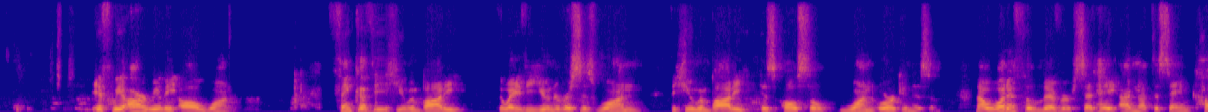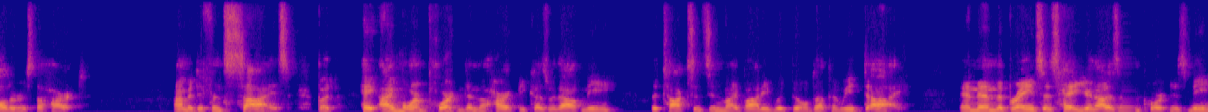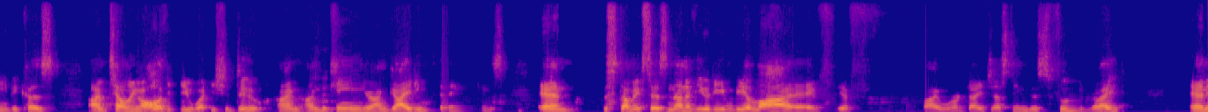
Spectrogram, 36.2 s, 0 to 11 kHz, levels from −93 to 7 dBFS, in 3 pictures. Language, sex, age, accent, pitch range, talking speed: English, male, 50-69, American, 115-180 Hz, 190 wpm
